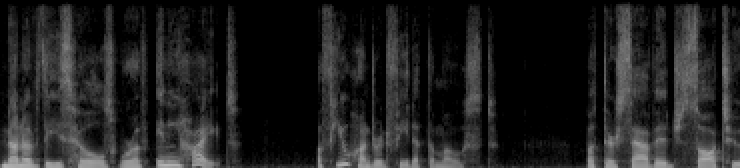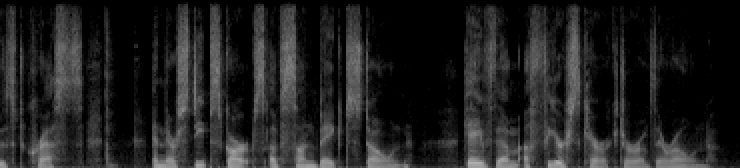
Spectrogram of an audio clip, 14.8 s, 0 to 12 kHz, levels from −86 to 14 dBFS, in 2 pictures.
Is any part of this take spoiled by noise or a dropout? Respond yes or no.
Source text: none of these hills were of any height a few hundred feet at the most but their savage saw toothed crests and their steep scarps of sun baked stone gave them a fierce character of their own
yes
